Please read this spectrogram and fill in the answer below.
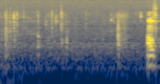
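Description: A few faint, light clicks and ticks from plastic bags of building bricks being handled in a cardboard box, followed by a short spoken word near the end.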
